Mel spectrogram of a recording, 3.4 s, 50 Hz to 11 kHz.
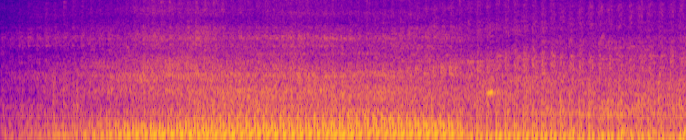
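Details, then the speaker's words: Suzuki Boulevard C50 800cc V-twin on first road test after rebuild and oil and filter change; deep even throb swells as the bike passes and fades, steady firing, no knocks or rattles; runs smooth. "Looking super cool. So sounds good. Thought he would do this one because it was a quicker fix. Definitely smooth drive."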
